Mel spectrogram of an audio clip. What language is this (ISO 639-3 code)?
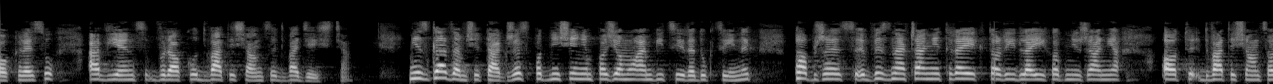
pol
